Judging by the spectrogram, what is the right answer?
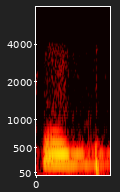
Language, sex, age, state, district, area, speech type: Hindi, female, 45-60, Uttar Pradesh, Ayodhya, rural, conversation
